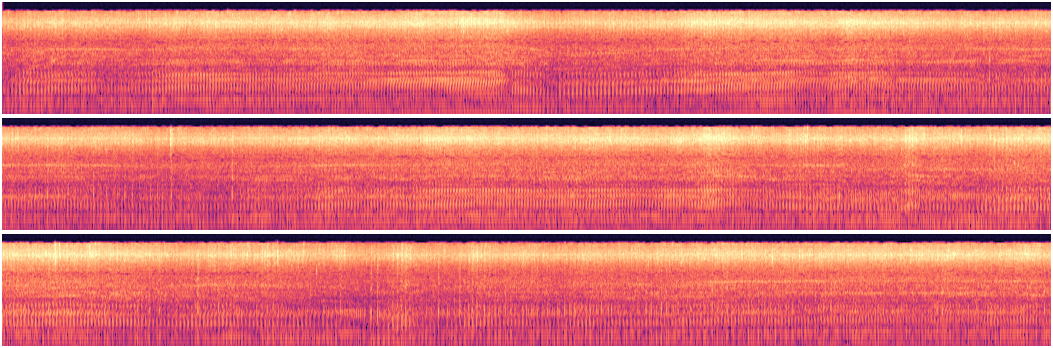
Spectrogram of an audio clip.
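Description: Trials motorcycle engines running as they ride a rough trail, the pitch rising and falling over and over with the throttle.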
